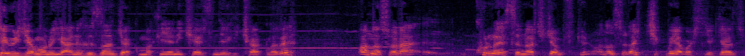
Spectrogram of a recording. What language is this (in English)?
Turkish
